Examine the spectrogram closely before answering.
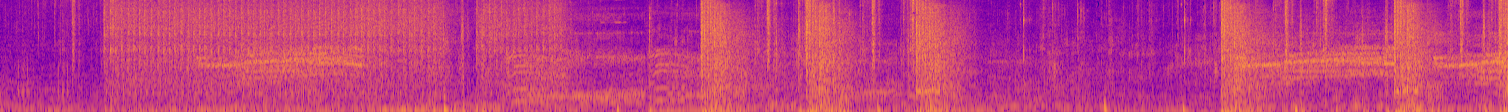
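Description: A shotgun fires loud blasts again and again.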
